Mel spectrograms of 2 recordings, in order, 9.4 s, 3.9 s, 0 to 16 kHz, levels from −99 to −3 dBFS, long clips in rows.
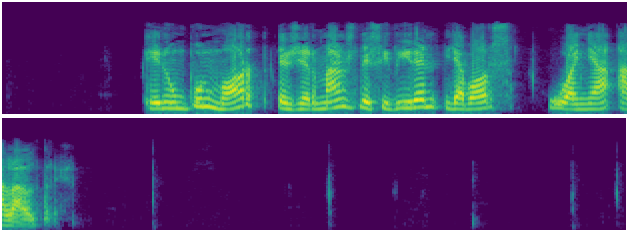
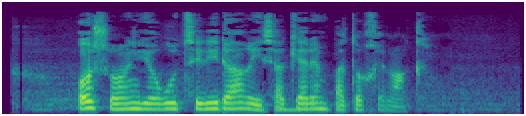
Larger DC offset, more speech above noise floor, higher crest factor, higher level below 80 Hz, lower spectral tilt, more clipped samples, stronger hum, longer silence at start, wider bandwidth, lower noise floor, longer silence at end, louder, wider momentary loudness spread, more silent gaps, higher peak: neither; first, over 76 dB vs 36 dB; second, 16 dB vs 22 dB; first, -62 dBFS vs -70 dBFS; about the same, -5.5 dB/octave vs -5 dB/octave; neither; neither; first, 1.1 s vs 0.55 s; second, 7.8 kHz vs 11.5 kHz; first, under -90 dBFS vs -58 dBFS; first, 4.35 s vs 0.75 s; first, -15 LUFS vs -22 LUFS; second, 7 LU vs 16 LU; neither; about the same, -2 dBFS vs -2 dBFS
